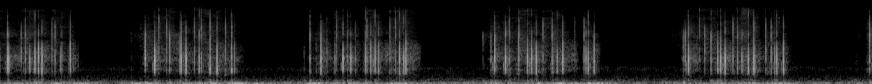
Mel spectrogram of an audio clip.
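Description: Long nails on both hands tap quickly on a flat, blue, rectangular soft-plastic cardholder lying on a padded table. The tapping comes in five rapid bursts of crisp, dry, clicky taps with a bright edge, separated by short pauses. A steady low rumble sits underneath throughout.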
